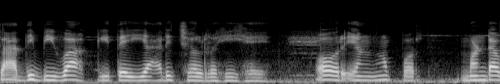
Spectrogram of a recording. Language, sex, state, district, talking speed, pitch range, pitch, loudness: Hindi, female, Punjab, Fazilka, 130 wpm, 170-200 Hz, 185 Hz, -17 LUFS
